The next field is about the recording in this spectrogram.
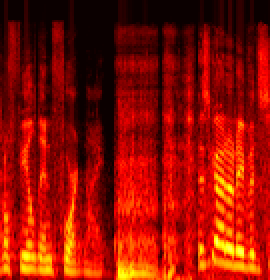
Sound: snore laugh

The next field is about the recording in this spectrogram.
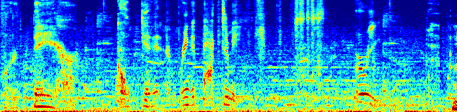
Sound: chitter

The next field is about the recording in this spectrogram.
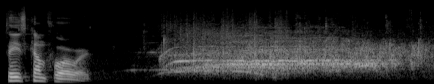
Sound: applause

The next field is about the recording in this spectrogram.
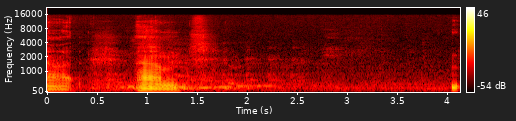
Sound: audience laughing

